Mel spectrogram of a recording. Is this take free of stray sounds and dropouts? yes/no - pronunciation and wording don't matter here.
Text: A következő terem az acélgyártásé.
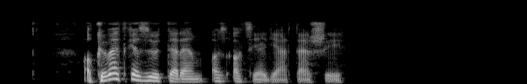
yes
